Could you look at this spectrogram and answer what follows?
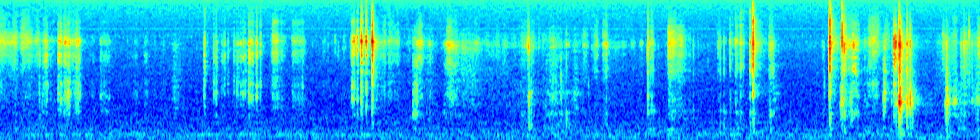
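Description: Paper being cut with scissors while making a pop-up card: a series of short, quiet snips and scratchy crisp bursts at an uneven pace, close by, with no talking.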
